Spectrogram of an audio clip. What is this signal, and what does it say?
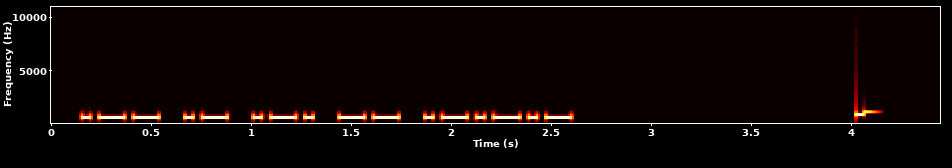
Morse code, heard as a keyed tone, about 28 wpm, 700 Hz. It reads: WARM.
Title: Sentences from Top 1000 Words - Review Part 2 - 28wpm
